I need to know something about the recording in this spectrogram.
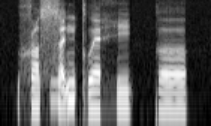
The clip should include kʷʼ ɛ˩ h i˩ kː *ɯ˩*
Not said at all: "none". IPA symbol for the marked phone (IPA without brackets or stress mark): ɤ˩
